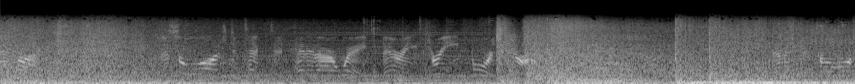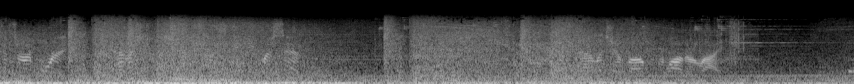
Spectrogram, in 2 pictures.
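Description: Waves rush against a ship's bow.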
